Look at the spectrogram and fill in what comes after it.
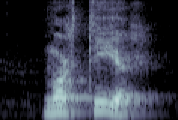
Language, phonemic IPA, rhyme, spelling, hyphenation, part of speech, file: Dutch, /mɔrˈtiːr/, -iːr, mortier, mor‧tier, noun, Nl-mortier.ogg
- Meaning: 1. mortar (cannon with near-vertical orientation) 2. mortar (bowl for grinding and crushing) 3. fireworks shell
